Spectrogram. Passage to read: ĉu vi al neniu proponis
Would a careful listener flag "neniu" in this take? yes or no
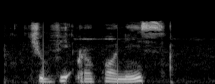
yes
